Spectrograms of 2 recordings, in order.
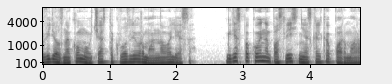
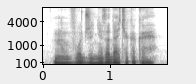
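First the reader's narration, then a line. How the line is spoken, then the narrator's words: Muttered. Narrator (Russian): пробормотал я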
